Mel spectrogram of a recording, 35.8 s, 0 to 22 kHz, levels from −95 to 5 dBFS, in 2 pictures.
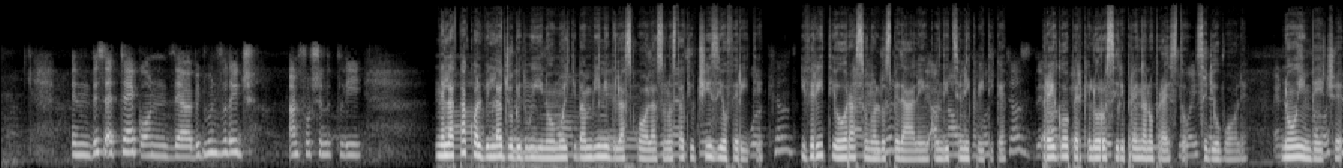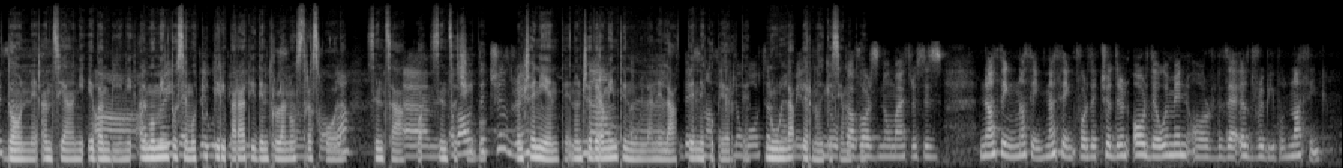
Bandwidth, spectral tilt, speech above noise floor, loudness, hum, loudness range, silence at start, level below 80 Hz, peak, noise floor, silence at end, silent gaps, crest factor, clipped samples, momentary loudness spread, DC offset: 18.5 kHz; -5.5 dB/octave; 39 dB; -23 LUFS; none; 11 LU; 0.95 s; -56 dBFS; 0 dBFS; -61 dBFS; 0.3 s; none; 22 dB; under 0.1%; 18 LU; under 0.1%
